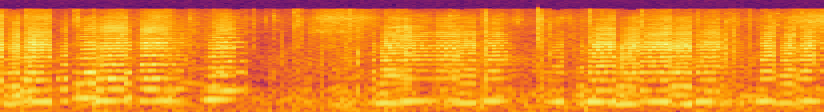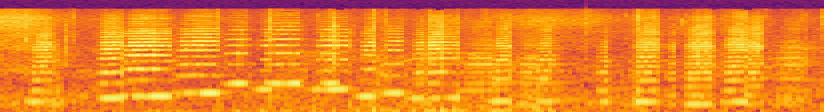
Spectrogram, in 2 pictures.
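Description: Accordion playing a lively melody in quick runs of short notes, climbing to higher notes a little past the middle before dropping back.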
